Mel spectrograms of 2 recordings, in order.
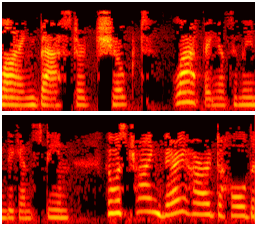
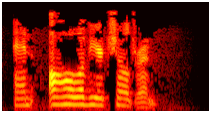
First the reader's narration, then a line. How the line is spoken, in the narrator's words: Alec growled at Sam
